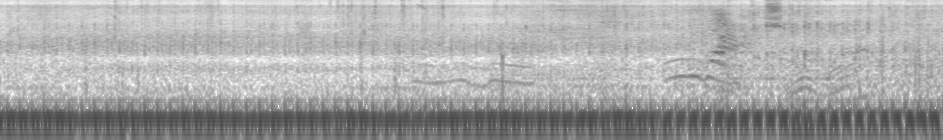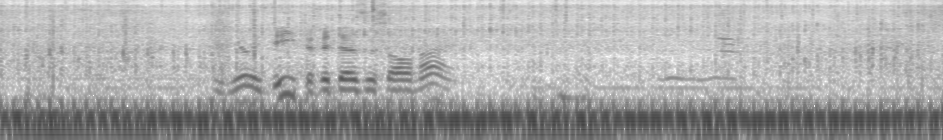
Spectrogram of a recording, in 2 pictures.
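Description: Wind buffeting the phone's microphone in a snowstorm: a steady low rumble with a fast flutter. Faint voices come through now and then, briefly.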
